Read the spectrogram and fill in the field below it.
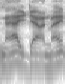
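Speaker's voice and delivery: broad Australian accent. Australian speaker showing how they talk with the accent left in, broad Australian accent. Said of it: "if if we talk like this".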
